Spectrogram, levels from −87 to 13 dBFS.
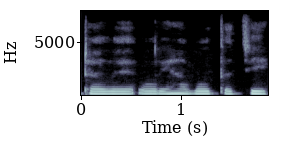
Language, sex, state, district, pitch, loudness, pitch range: Hindi, female, Bihar, Supaul, 210 Hz, -13 LUFS, 205-210 Hz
